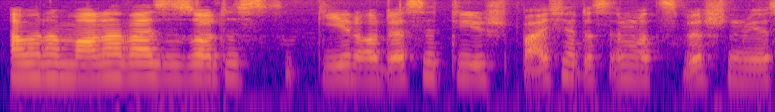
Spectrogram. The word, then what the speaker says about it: Audacity: Ich habe es als Audacity kennengelernt. – Okay. – Es gibt ja auch das englische Wort Audacity.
